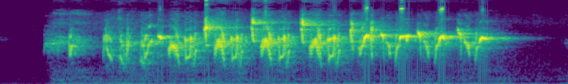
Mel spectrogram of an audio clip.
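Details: Trucukan (yellow-vented bulbul) in sharp, combative song: one continuous three-second run of fast warbling notes ending in a few bright, ringing chirps.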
